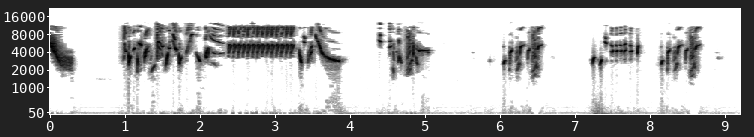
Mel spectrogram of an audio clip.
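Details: A European goldfinch sings a fault-free song of bright, tinkling twitters and quick liquid trills, with one buzzy, nasal rattle, in bursts separated by short pauses against a quiet background.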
